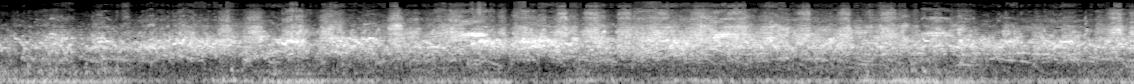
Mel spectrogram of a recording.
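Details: Aviary colony of Australian budgies producing a steady wash of bright, twittering chirps with scattered sharper notes poking above the constant high-pitched chatter.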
